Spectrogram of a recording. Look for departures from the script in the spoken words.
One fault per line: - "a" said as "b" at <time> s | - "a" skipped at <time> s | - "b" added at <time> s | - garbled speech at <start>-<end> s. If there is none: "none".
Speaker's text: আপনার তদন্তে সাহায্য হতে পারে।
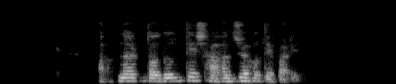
none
